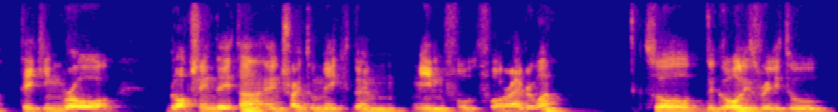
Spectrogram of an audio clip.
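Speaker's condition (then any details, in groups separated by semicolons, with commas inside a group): No condition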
